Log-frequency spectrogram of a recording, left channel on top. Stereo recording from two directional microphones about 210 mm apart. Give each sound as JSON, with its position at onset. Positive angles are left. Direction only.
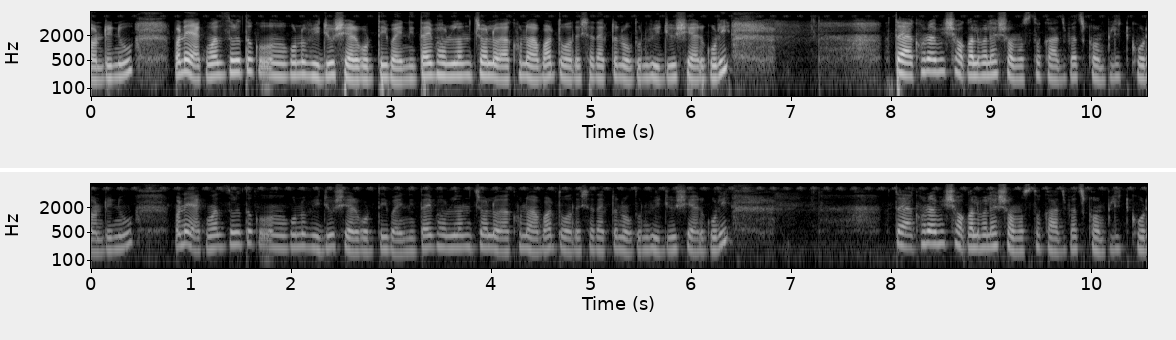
{"t": 0.0, "sound": "speech", "side_deg": 35}
{"t": 7.7, "sound": "a sound", "side_deg": 35}
{"t": 8.3, "sound": "speech", "side_deg": 20}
